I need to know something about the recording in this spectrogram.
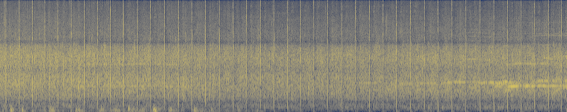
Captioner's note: applause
